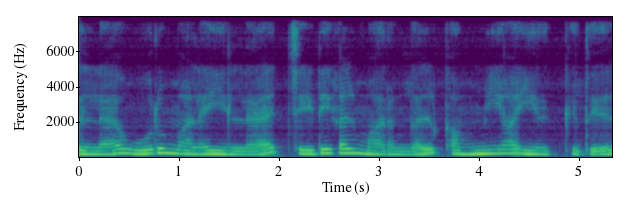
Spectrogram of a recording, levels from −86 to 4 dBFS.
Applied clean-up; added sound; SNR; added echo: none; none; none; reverberation time 0.2 s.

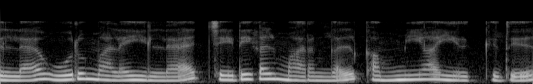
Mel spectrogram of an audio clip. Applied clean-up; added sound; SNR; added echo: none; none; none; none.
